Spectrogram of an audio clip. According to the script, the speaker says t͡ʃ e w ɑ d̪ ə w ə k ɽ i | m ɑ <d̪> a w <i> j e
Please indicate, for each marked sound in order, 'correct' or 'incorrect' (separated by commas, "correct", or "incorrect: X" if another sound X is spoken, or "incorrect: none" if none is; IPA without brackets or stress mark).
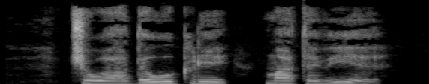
incorrect: t̪, correct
